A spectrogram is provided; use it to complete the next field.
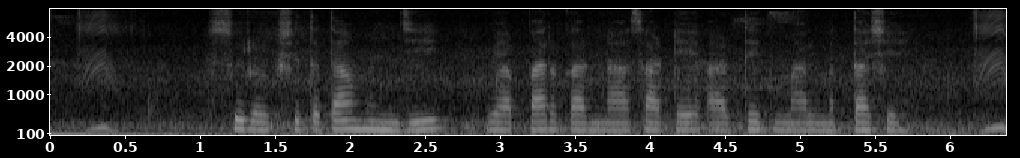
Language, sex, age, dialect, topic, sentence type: Marathi, female, 25-30, Northern Konkan, banking, statement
